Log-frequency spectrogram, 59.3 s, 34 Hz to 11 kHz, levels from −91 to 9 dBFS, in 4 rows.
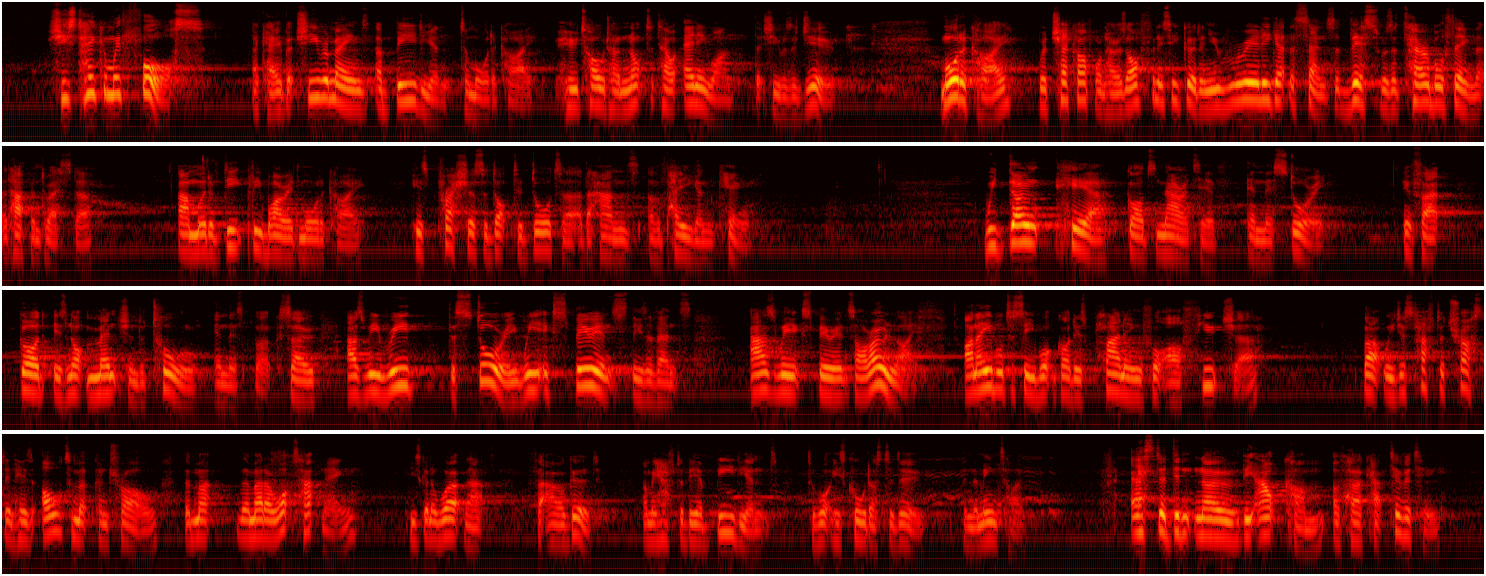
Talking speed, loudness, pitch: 165 wpm, -42 LUFS, 165 Hz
